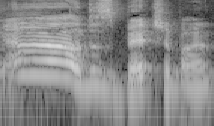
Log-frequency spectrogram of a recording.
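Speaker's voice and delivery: high, put-on complaining voice; mock whiny self. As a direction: play yourself griping lightly. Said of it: "I'm like".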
